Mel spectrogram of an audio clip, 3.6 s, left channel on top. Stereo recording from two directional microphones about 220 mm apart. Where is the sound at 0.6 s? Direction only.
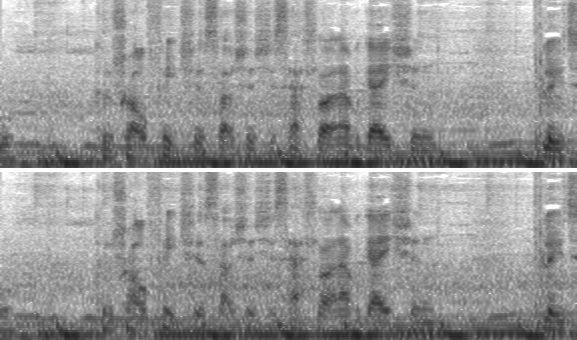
10° left (ahead or behind).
